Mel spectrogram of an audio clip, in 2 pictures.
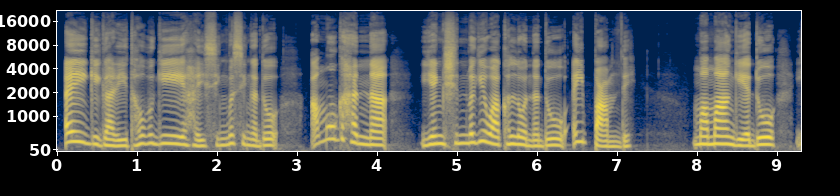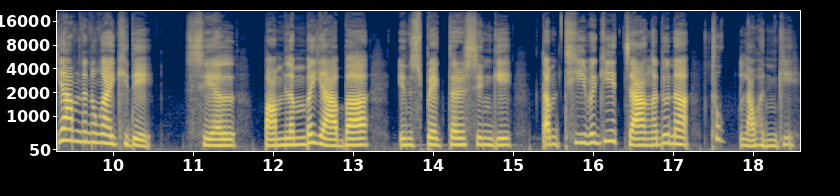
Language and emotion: Manipuri, disgusted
